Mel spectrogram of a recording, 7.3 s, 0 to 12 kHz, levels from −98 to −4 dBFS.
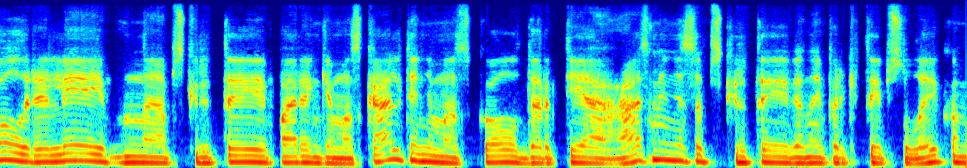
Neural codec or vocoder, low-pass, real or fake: none; 10.8 kHz; real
